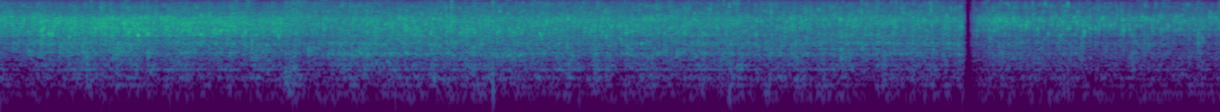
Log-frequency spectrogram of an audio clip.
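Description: Curry leaves, shallots and whole garlic cloves sauté in oil over a flame for a Tamil kara kuzhambu, giving a steady close, loud sizzle that runs unbroken apart from one brief dropout near the end.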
